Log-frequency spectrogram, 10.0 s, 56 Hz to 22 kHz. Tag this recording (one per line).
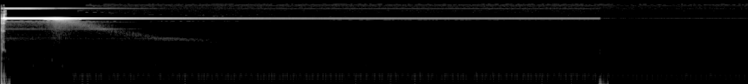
multisample
single-note
G8
midi-note-115
synthetizer
analogue
deckardsdream
synth
cs80
ddrm
midi-velocity-16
